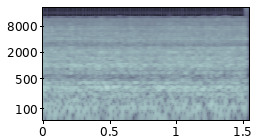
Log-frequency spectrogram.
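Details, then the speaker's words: Garage heater converted to propane, first fire-up after wiring thermostat, manometer later reading 10: steady, even low roar with no sputter or popping; burner lit and burning well. "Burning real good."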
